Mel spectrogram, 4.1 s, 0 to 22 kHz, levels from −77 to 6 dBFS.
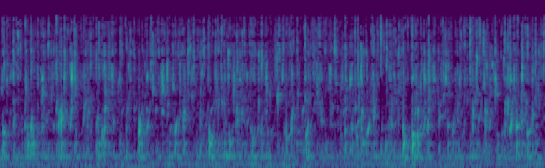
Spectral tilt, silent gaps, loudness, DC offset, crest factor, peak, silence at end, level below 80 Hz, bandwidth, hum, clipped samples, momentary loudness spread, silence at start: -1 dB/octave; none; -33 LUFS; under 0.1%; 28 dB; -8 dBFS; 0 s; -54 dBFS; 15.5 kHz; none; under 0.1%; 6 LU; 0 s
